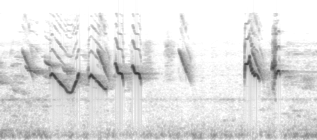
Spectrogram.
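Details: Lure song of a magpie-robin meant to make other birds respond: bright swooping whistles that dip and rise in looping phrases, separated by short pauses, with a few sharp descending notes near the end.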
